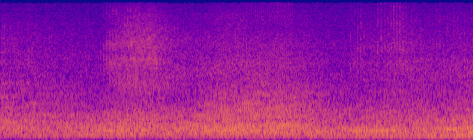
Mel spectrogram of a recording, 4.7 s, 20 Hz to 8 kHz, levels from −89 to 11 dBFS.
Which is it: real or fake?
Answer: real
